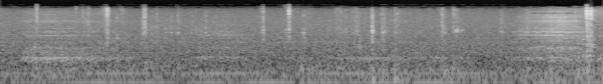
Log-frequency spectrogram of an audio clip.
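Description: Light scattered clicks and ticks of steel tweezers and fingertips working on an opened compact camera's metal frame and ribbon-cable connectors while small cover tapes are pressed back on. A brief hiss comes just before the end.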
